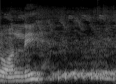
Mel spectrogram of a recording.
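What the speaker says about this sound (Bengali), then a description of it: "দেখেন কবুতরের ডাকটা দেখেন, নরের ডাকটা দেখেন" A male Satin pigeon coos in a sustained, throaty rolling call close by, starting strongly then continuing under a brief spoken word.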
